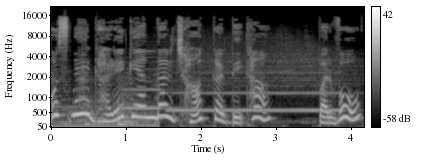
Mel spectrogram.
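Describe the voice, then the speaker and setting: Female narrator for children's tales: high, expressive voice, very unhurried delivery over music. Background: background music.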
